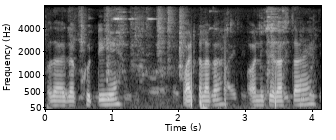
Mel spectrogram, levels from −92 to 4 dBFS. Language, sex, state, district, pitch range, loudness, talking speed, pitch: Hindi, male, West Bengal, Alipurduar, 125-140 Hz, -21 LUFS, 115 wpm, 130 Hz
